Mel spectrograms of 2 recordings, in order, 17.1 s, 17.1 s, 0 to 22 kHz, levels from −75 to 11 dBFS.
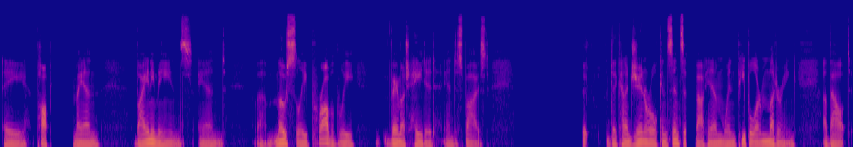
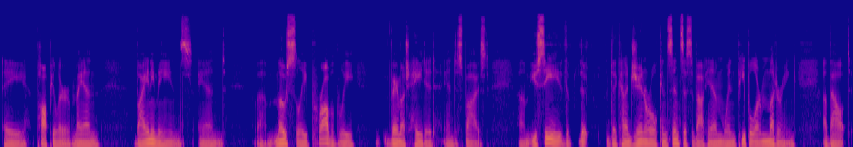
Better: second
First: audio cutting out; at 1 s, at 10 s for 1.5 s and at 14 s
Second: none

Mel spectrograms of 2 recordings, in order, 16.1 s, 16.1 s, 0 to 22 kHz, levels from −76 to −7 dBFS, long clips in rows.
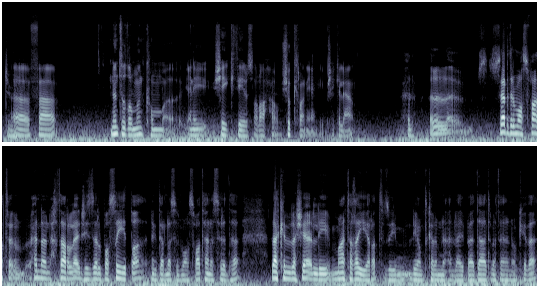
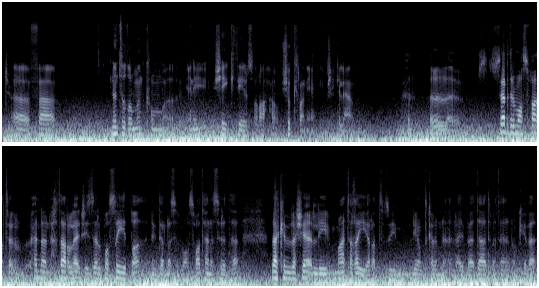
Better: first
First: low rumble; faint; throughout; 25 dB below the speech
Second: low rumble; loud; throughout; 9 dB below the speech

